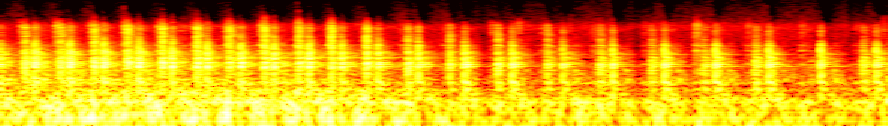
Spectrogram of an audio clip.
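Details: Steering worked back and forth with the tie-rod boots removed to find a knock: sharp, hollow clunks around one and a half per second. Tie rods checked and fine, so the knock is suspected inside the steering rack body, not confirmed.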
